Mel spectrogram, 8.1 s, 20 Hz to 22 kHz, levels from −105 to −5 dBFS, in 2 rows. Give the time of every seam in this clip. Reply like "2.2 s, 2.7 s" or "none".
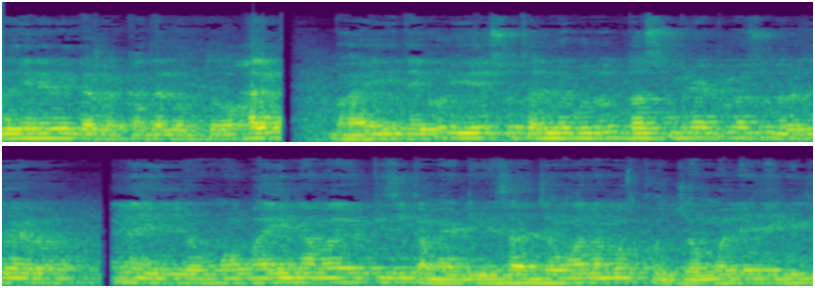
1.4 s, 4.6 s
